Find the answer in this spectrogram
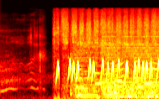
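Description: Cartoon sound effects and comic music: a low wobbling tone fades out, there is a short gap, then a quick rising sweep leads into a fast run of short high blips, about ten a second, over a steady low hum.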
